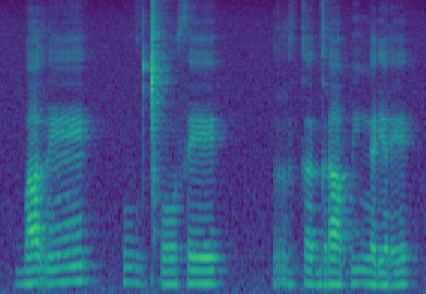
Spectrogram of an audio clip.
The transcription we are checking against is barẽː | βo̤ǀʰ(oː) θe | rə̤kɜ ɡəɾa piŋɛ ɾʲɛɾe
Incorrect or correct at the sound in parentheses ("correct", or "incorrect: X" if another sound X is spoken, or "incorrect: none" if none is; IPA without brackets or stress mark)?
correct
